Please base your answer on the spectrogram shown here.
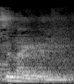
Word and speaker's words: Schleiden: Matheus Jacob সিলাইডেন, SCHLEIDEN, Matheus Jacob সিলাইডেন। যদি মনে না রাখতে পারো বানানটা, তোমরা MJ সিলাইডেনও করতে পারো।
